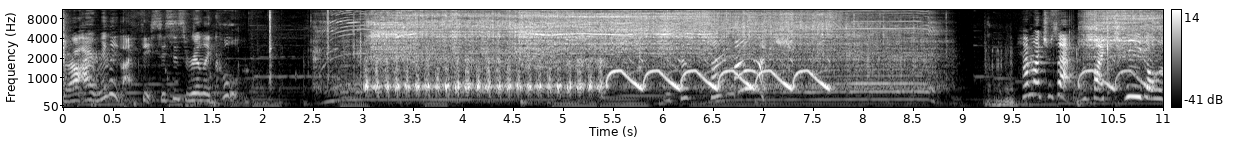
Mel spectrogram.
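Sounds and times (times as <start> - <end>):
toy siren: 5.0 - 8.2, 10.2 - 11.0.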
